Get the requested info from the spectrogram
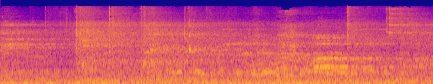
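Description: Badminton rackets striking a shuttlecock in a doubles rally: a few sharp smacks, spaced irregularly, with voices in the hall around them.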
